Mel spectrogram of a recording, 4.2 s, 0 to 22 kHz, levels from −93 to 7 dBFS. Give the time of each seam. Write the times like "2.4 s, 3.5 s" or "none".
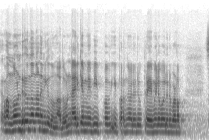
none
